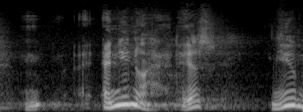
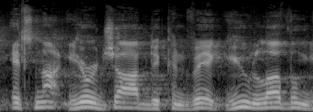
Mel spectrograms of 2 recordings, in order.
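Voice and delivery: usual speaking voice

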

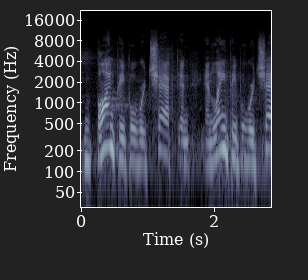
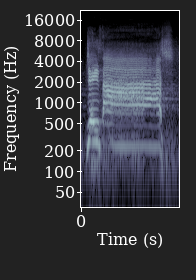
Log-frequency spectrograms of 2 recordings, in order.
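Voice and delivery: loud, drawn-out high shout; acted yell; 6 semitones higher, 5 dB louder than usual. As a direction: bellow the name over a crowd. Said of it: "he yelled all the more, got louder".

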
